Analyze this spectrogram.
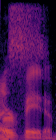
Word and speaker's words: Catervatum: Uh, Catervatum. yeah, C-A-T-A. Cat. No, it's Cater. Catervatum. V-A-T-I-M. Yeah. Yeah. Vatum. Yep. Catervatum.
